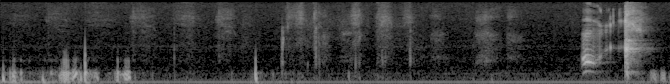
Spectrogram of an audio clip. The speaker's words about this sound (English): Sneeze.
